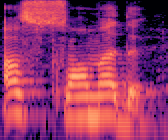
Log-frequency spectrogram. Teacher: الف باریک ہے، لام باریک ہے، صاد جو ہے وہ پر ہے، الصمد، میم باریک ہے، آگے سے دال جو ہے اس کے اوپر قلقلہ کر رہی ہوں میں، کیونکہ دال کو میں ساکن کر رہی ہوں، الصمد، الصمد.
